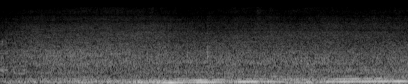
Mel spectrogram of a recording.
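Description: Street traffic: a motor vehicle's engine running close by, its low hum rising in pitch in steps over the last few seconds, over a steady hiss of city street noise.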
